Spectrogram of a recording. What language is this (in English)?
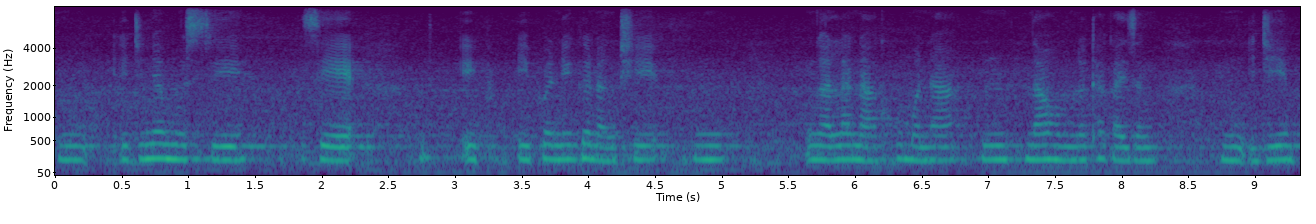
Bodo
